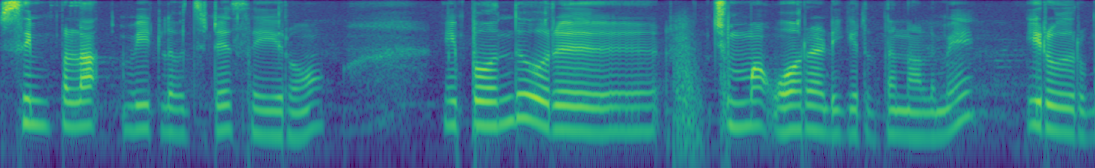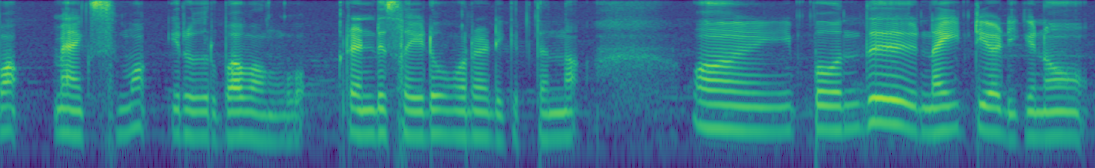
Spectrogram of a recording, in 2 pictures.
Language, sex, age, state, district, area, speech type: Tamil, female, 30-45, Tamil Nadu, Tiruvannamalai, urban, spontaneous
